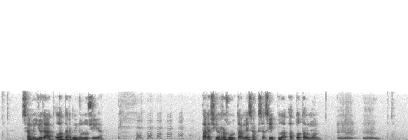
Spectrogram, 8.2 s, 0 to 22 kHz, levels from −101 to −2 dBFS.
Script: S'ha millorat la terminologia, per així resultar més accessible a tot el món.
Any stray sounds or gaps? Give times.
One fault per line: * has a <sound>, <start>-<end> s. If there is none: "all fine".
* has a laugh, 2.3-3.9 s
* has a throat clearing, 6.7-7.7 s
